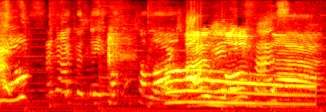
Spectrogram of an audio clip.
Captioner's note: excited chattering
